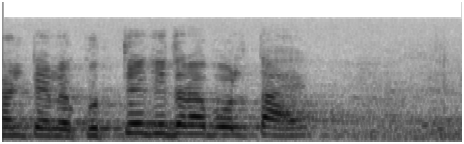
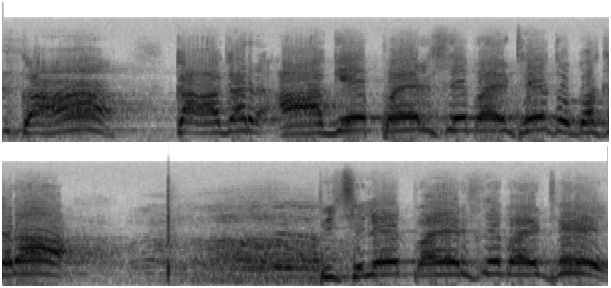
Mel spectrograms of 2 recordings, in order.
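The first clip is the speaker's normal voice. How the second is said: preaching at full force; 8 semitones higher than usual. Acted. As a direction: ring out each answer to the crowd. Ali's answer preached loud.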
